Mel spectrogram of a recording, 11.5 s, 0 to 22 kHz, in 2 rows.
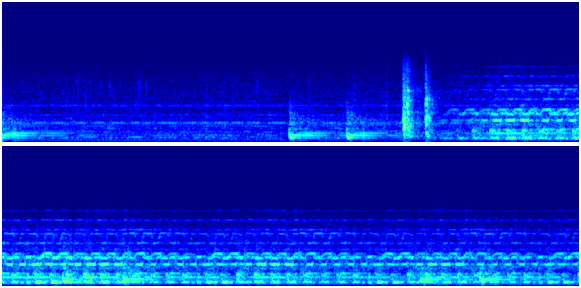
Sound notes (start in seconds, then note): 4.0 rock clacks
